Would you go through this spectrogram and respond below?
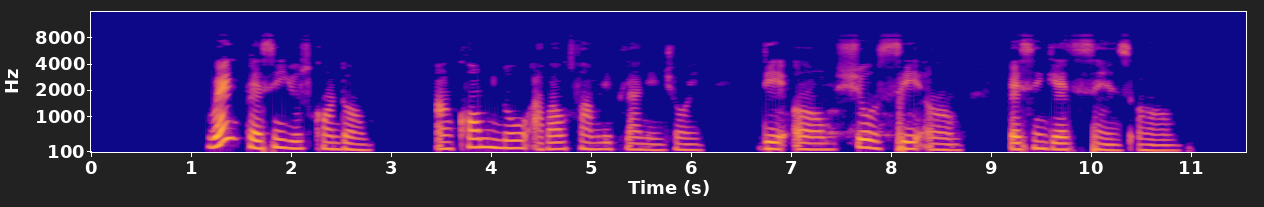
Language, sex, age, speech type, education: Nigerian Pidgin, female, 15-29, spontaneous, tertiary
